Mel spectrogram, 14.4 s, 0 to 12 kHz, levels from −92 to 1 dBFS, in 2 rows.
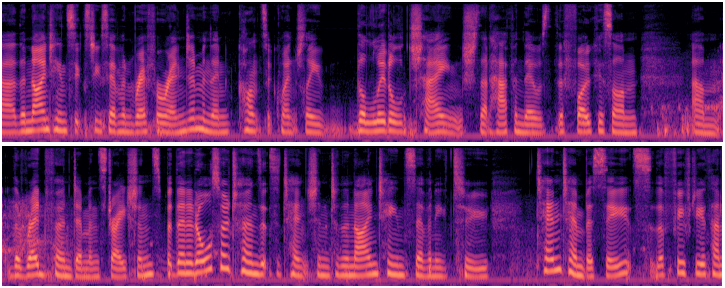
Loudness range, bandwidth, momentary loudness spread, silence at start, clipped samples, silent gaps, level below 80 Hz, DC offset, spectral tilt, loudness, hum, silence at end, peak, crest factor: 3 LU; 12 kHz; 8 LU; 0 s; under 0.1%; none; -68 dBFS; under 0.1%; -4.5 dB/octave; -26 LUFS; none; 0 s; -8 dBFS; 18 dB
